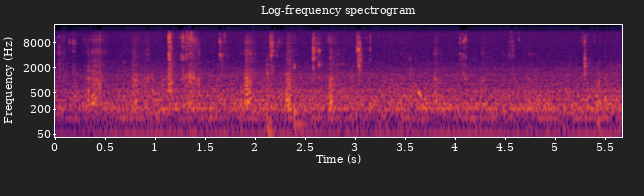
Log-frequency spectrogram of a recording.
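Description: Crispy pork rinds are crunched between the teeth close up, with a run of sharp, brittle bites and chews repeating irregularly over a steady low background and no talk.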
